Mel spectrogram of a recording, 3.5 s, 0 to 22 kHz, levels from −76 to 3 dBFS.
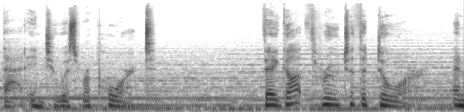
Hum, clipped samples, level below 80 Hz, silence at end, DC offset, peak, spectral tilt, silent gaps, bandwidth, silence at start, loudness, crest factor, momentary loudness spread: none; under 0.1%; -38 dBFS; 0 s; under 0.1%; -2 dBFS; -4.5 dB/octave; none; 19.5 kHz; 0 s; -20 LUFS; 18 dB; 12 LU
